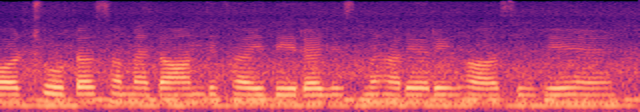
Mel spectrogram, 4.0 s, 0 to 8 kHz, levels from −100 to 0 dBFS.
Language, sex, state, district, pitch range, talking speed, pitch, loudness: Hindi, female, Chhattisgarh, Raipur, 165-170 Hz, 210 wpm, 170 Hz, -15 LUFS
